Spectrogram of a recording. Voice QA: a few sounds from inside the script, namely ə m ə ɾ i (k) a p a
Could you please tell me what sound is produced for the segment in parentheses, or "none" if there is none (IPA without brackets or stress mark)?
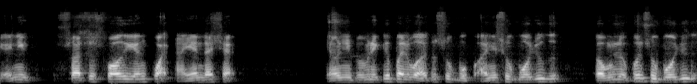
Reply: k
